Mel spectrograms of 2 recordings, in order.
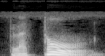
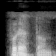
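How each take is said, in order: First: The vowel after the t is long. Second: The vowel after the t is short. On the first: The speaker calls it right. "プラトーンなんですね" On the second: The speaker calls it wrong. "プラトンではなく"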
